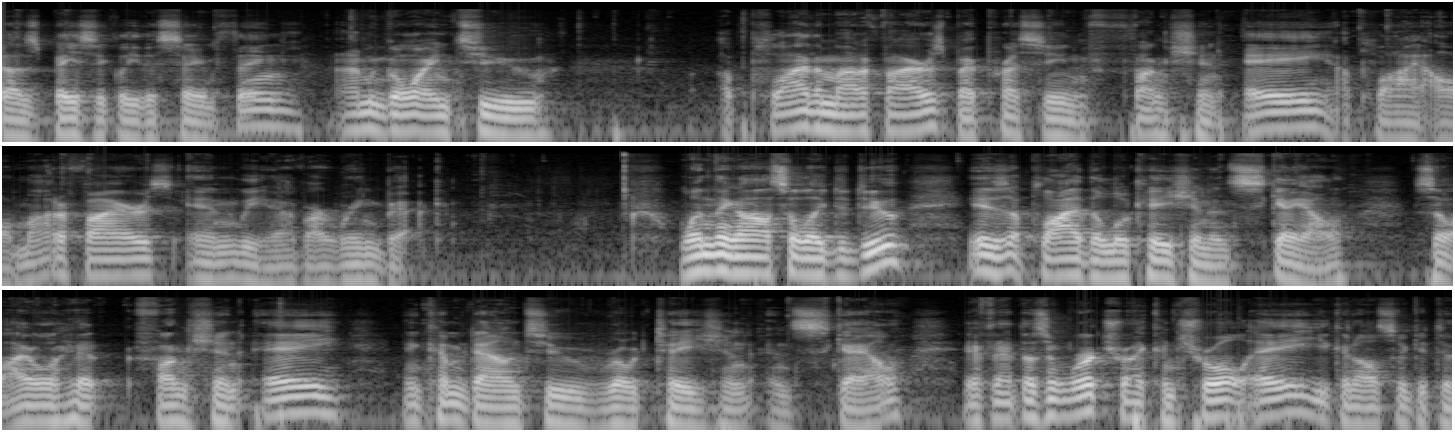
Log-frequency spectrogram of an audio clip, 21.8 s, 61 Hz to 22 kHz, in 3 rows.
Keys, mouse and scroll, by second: 5.0 middle click, 6.0 a, 7.6 click, 8.2-14.4 middle drag, 15.7 a, 20.5 ctrl+a.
